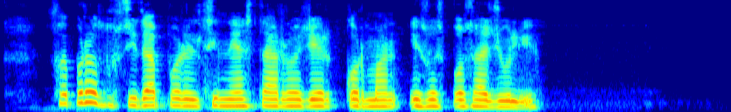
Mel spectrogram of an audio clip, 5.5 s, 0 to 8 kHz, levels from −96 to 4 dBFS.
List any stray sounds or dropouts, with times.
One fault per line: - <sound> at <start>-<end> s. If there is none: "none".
none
